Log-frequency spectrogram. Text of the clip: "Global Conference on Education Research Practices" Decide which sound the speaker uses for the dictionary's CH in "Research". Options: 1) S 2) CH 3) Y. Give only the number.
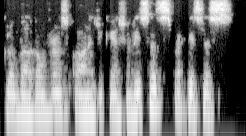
1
